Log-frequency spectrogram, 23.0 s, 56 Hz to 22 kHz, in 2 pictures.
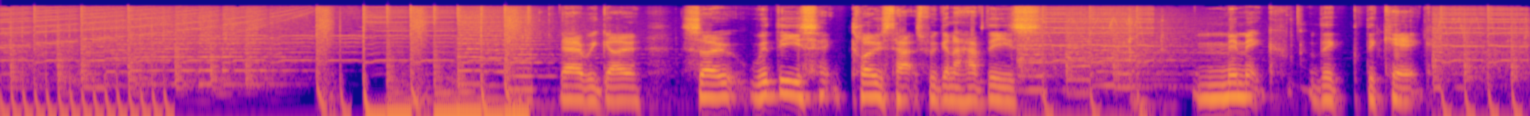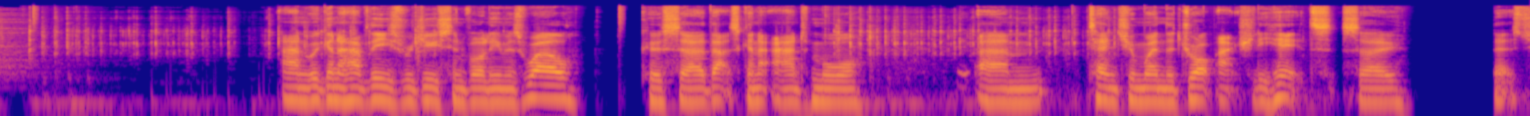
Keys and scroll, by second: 3.9 space, 8.6 space, 11.4 space, 18.0 super+d.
